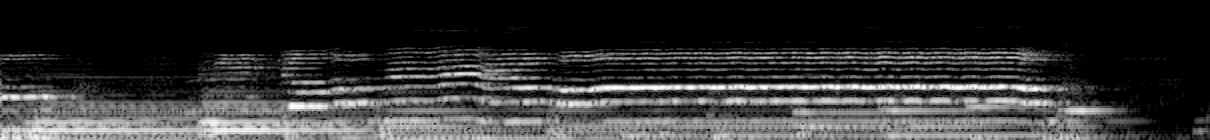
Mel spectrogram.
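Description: A teenage girl singing solo over instrumental accompaniment, holding one long, steady note through the middle. The music drops away to a brief pause near the end.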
